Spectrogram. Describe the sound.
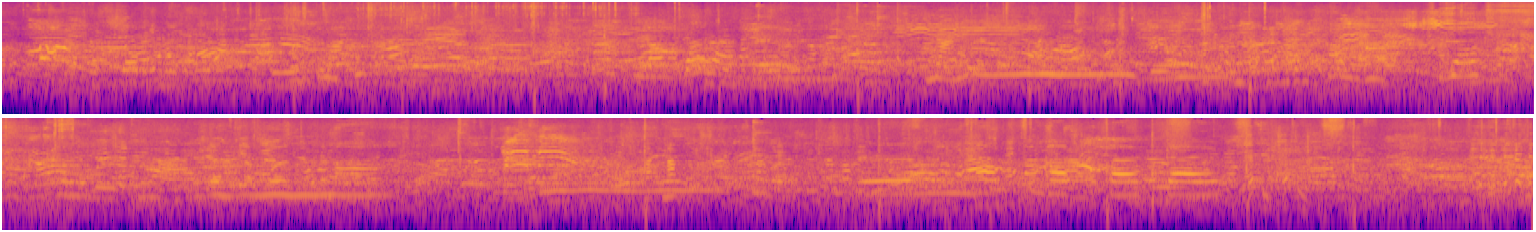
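Dense crowd chatter fills a summer evening at dusk in Berlin with overlapping voices, children shouting and playing among them, a steady, lively murmur holding at an even loudness throughout.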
